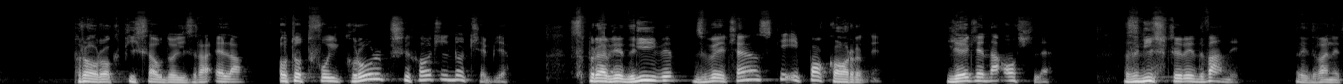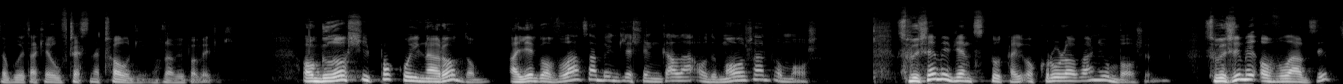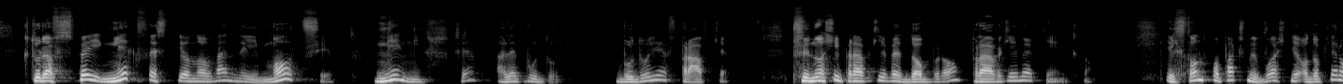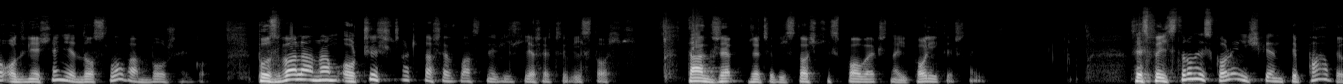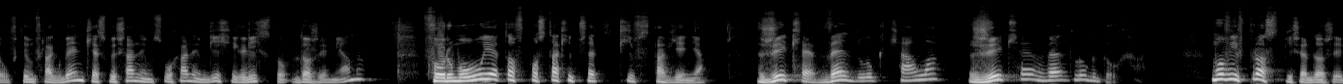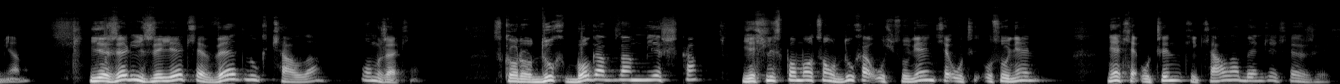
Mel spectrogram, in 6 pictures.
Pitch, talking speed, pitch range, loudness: 155 Hz, 105 wpm, 125-190 Hz, -20 LUFS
